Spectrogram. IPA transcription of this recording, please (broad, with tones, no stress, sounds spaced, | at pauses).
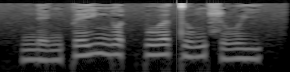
n e˩ ŋ p e˧˥ j ɲ o˥˨ t̚ p u˧˥ ə̯ t̪ u˧˥ ŋ s u˧ j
